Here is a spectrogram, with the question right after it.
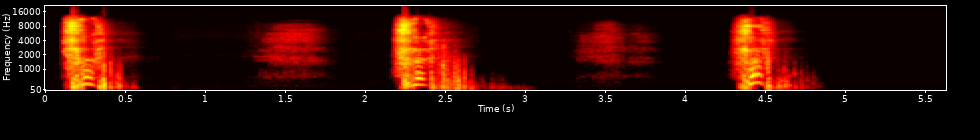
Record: {"exhalation_length": "5.6 s", "exhalation_amplitude": 32768, "exhalation_signal_mean_std_ratio": 0.32, "survey_phase": "beta (2021-08-13 to 2022-03-07)", "age": "45-64", "gender": "Female", "wearing_mask": "No", "symptom_cough_any": true, "symptom_runny_or_blocked_nose": true, "symptom_fatigue": true, "symptom_onset": "2 days", "smoker_status": "Never smoked", "respiratory_condition_asthma": false, "respiratory_condition_other": false, "recruitment_source": "Test and Trace", "submission_delay": "1 day", "covid_test_result": "Negative", "covid_test_method": "ePCR"}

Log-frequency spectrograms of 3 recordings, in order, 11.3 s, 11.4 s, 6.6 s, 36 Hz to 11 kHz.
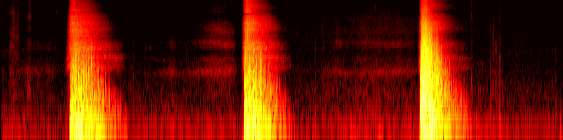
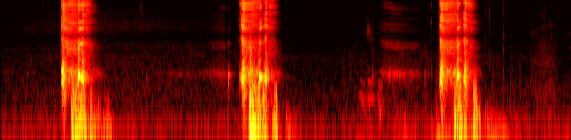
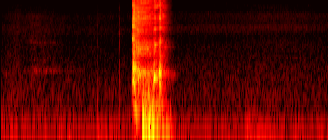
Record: {"exhalation_length": "11.3 s", "exhalation_amplitude": 32768, "exhalation_signal_mean_std_ratio": 0.26, "three_cough_length": "11.4 s", "three_cough_amplitude": 22428, "three_cough_signal_mean_std_ratio": 0.26, "cough_length": "6.6 s", "cough_amplitude": 12085, "cough_signal_mean_std_ratio": 0.24, "survey_phase": "beta (2021-08-13 to 2022-03-07)", "age": "18-44", "gender": "Female", "wearing_mask": "No", "symptom_cough_any": true, "symptom_new_continuous_cough": true, "symptom_runny_or_blocked_nose": true, "symptom_shortness_of_breath": true, "symptom_sore_throat": true, "symptom_abdominal_pain": true, "symptom_fatigue": true, "symptom_headache": true, "smoker_status": "Never smoked", "respiratory_condition_asthma": false, "respiratory_condition_other": false, "recruitment_source": "Test and Trace", "submission_delay": "2 days", "covid_test_result": "Positive", "covid_test_method": "RT-qPCR", "covid_ct_value": 19.4, "covid_ct_gene": "ORF1ab gene", "covid_ct_mean": 20.1, "covid_viral_load": "260000 copies/ml", "covid_viral_load_category": "Low viral load (10K-1M copies/ml)"}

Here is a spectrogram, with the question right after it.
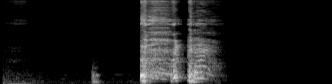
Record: {"cough_length": "3.3 s", "cough_amplitude": 32768, "cough_signal_mean_std_ratio": 0.32, "survey_phase": "beta (2021-08-13 to 2022-03-07)", "age": "65+", "gender": "Male", "wearing_mask": "No", "symptom_cough_any": true, "symptom_shortness_of_breath": true, "symptom_onset": "12 days", "smoker_status": "Ex-smoker", "respiratory_condition_asthma": false, "respiratory_condition_other": false, "recruitment_source": "REACT", "submission_delay": "1 day", "covid_test_result": "Negative", "covid_test_method": "RT-qPCR", "influenza_a_test_result": "Positive", "influenza_a_ct_value": 34.8, "influenza_b_test_result": "Positive", "influenza_b_ct_value": 35.9}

